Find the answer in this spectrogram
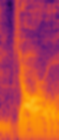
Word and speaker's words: Earl: The Jarl of Death is what his name is. Well, it's spelled E-A-R-L, which is like Earl, but the real way you're supposed to say that is like Jarl, essentially.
